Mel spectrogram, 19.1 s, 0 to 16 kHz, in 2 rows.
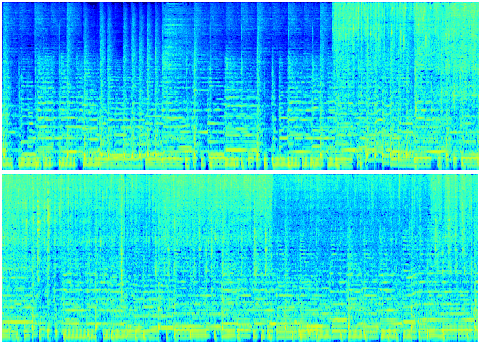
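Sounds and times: background music: 0:00.0 - 0:19.0
small crackles: 0:06.6 - 0:15.0
hot oil sizzling: 0:06.6 - 0:19.0.

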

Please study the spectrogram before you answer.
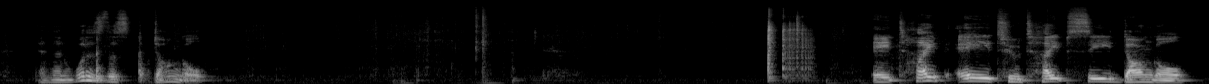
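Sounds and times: wrapper crinkling and rustling: 0:01.5 - 0:07.6.

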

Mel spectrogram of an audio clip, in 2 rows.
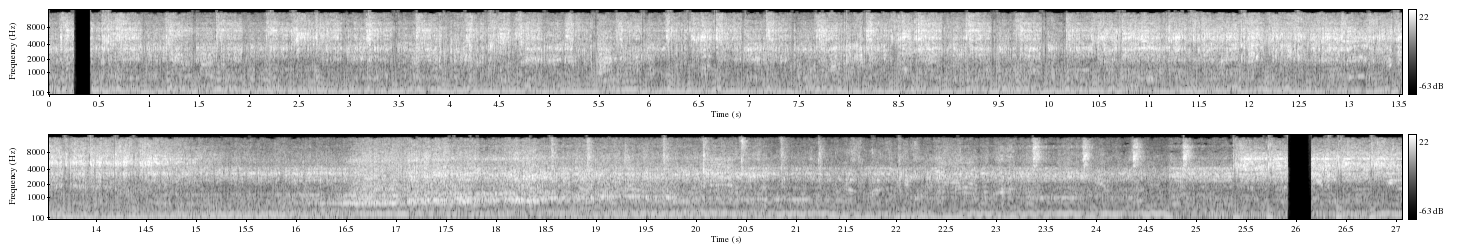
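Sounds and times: loud metal band playing live: 0:00.0 - 0:27.0
held ringing guitar tones: 0:14.4 - 0:25.3.

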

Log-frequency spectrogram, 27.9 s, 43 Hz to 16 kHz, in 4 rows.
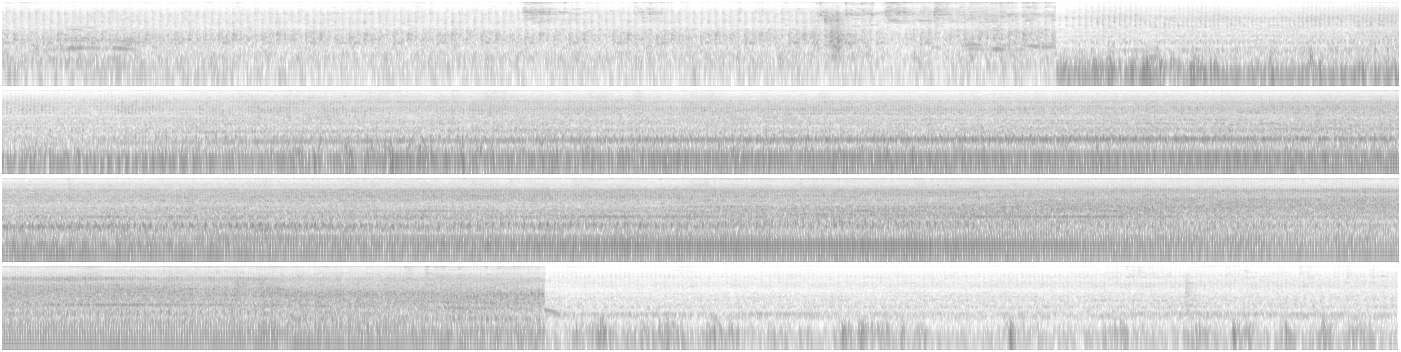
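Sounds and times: tractor diesel engine under load: 0:00.0 - 0:27.9
rising whine: 0:05.5 - 0:25.6.

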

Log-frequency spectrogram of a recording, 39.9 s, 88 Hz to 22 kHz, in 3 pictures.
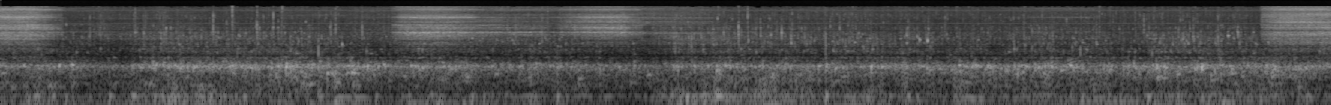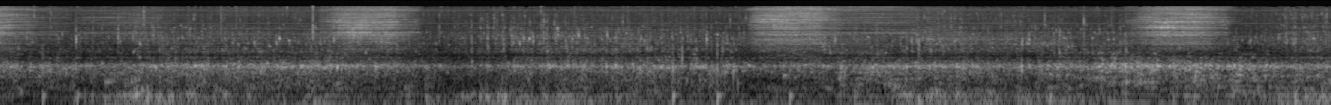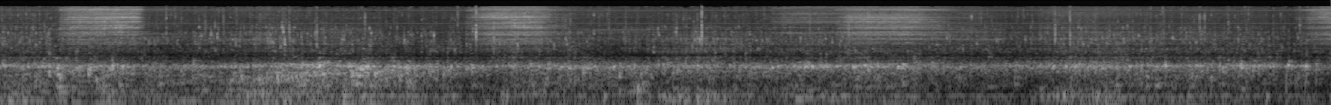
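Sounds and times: low underwater rumble: 0:00.0 - 0:39.9
exhaled bubbles bursting: 0:00.7 - 0:03.9, 0:14.3 - 0:16.7, 0:22.0 - 0:31.3.

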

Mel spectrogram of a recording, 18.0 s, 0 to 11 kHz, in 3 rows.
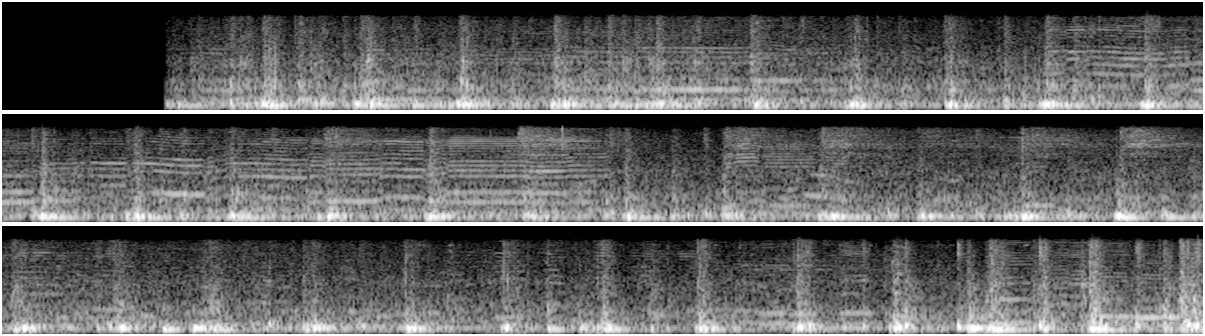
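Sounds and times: drums beating a steady rhythm: 0:00.8 - 0:18.0.

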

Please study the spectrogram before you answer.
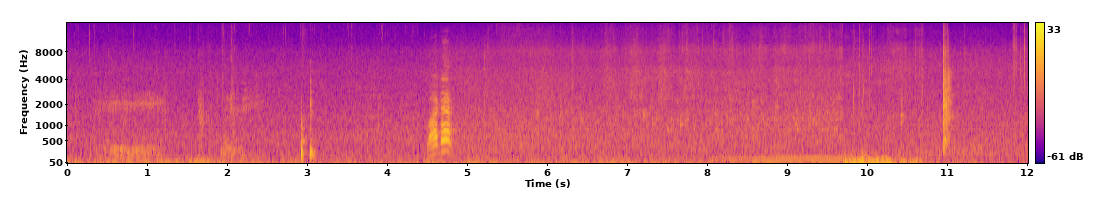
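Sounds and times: water pouring in a trickle: 0:05.3 - 0:10.7.

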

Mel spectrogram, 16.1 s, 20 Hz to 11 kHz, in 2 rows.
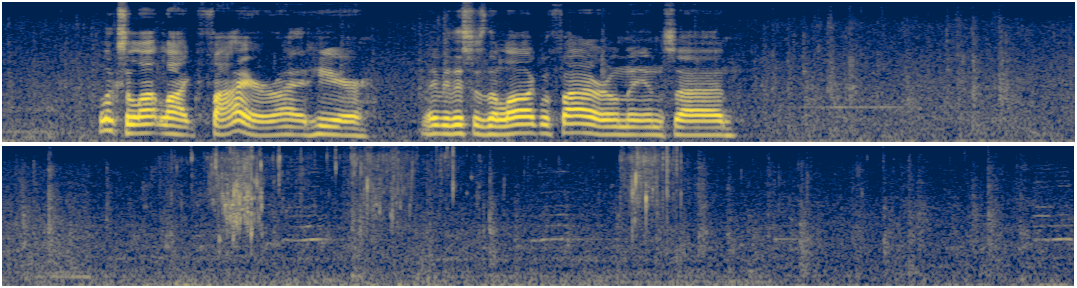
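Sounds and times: water splashing on wood: 0:08.8 - 0:16.0.

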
